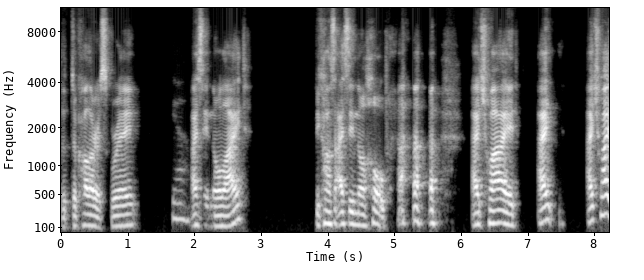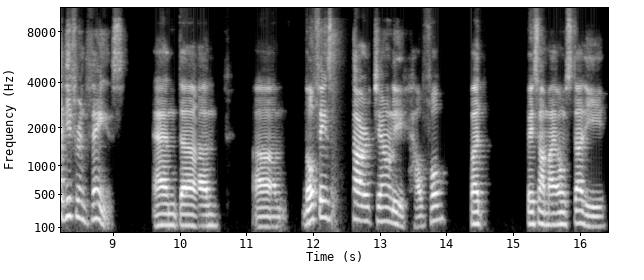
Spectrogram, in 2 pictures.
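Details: Adult man who stutters, recorded at a check-in after 7-8 weeks of stuttering therapy that did not use physical strategies or stuttering control; he reports sometimes having severe stuttering in conversations. Stuttering.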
